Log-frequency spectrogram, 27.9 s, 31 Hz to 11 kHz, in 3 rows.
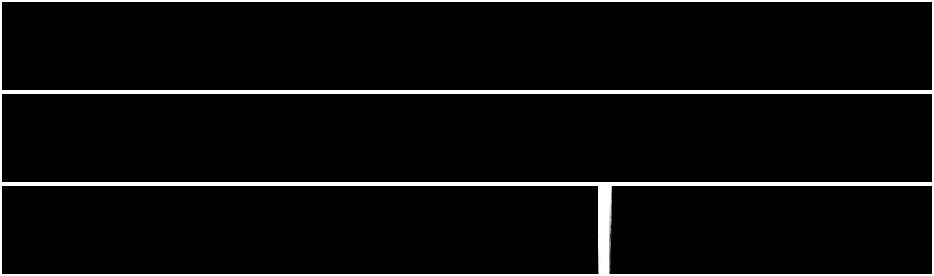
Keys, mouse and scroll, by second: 0.2-2.3 shift+middle drag, 2.3 scroll down 1, 3.6 middle click, 4.6 scroll down 1, 5.1-14.4 shift+middle drag, 14.4 shift+scroll up 1, 15.6-19.8 middle drag, 19.8 scroll up 1, 23.6 click, 26.4 scroll up 1, 27.0 middle click.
